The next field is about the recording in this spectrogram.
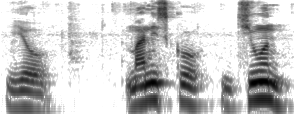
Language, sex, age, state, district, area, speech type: Nepali, male, 30-45, West Bengal, Kalimpong, rural, spontaneous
